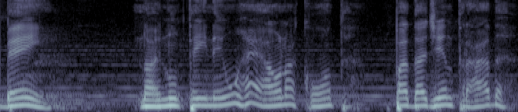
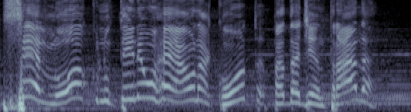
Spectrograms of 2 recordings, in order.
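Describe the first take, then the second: First: It is said in a gentle, loving tone. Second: It is said in a harsh, mocking tone.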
